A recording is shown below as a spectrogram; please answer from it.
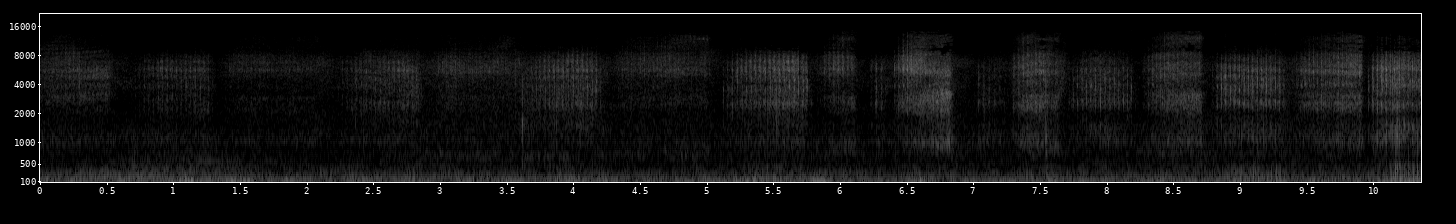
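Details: Community cat in a park, one of several living close together, purring while being stroked, filmed on a GoPro HERO8: a low, steady rumble runs throughout, broken by regular brushy rustling bursts from hands moving over fur.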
